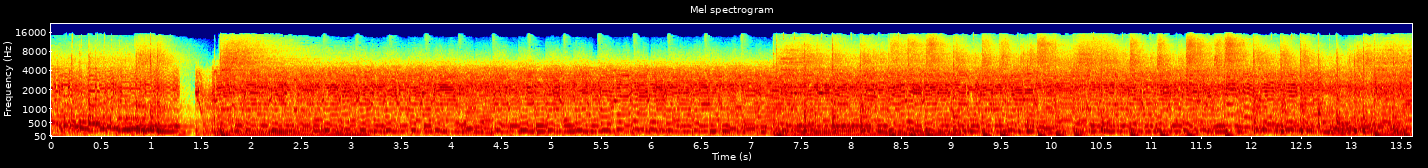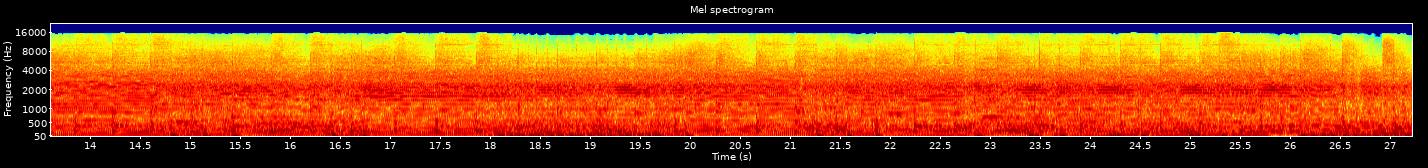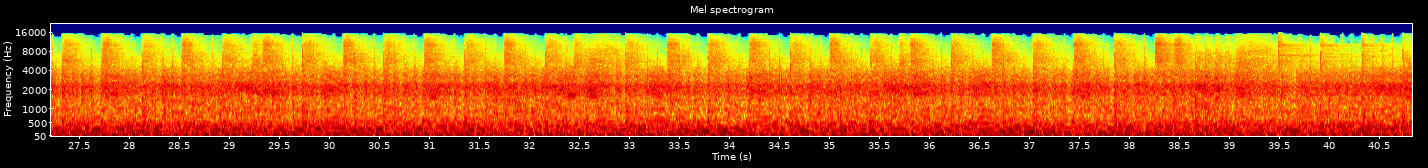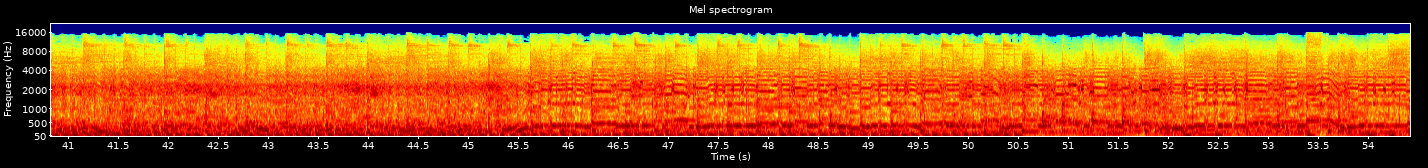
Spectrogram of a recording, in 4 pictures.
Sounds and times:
Electric guitar: 0.0s - 54.4s.

